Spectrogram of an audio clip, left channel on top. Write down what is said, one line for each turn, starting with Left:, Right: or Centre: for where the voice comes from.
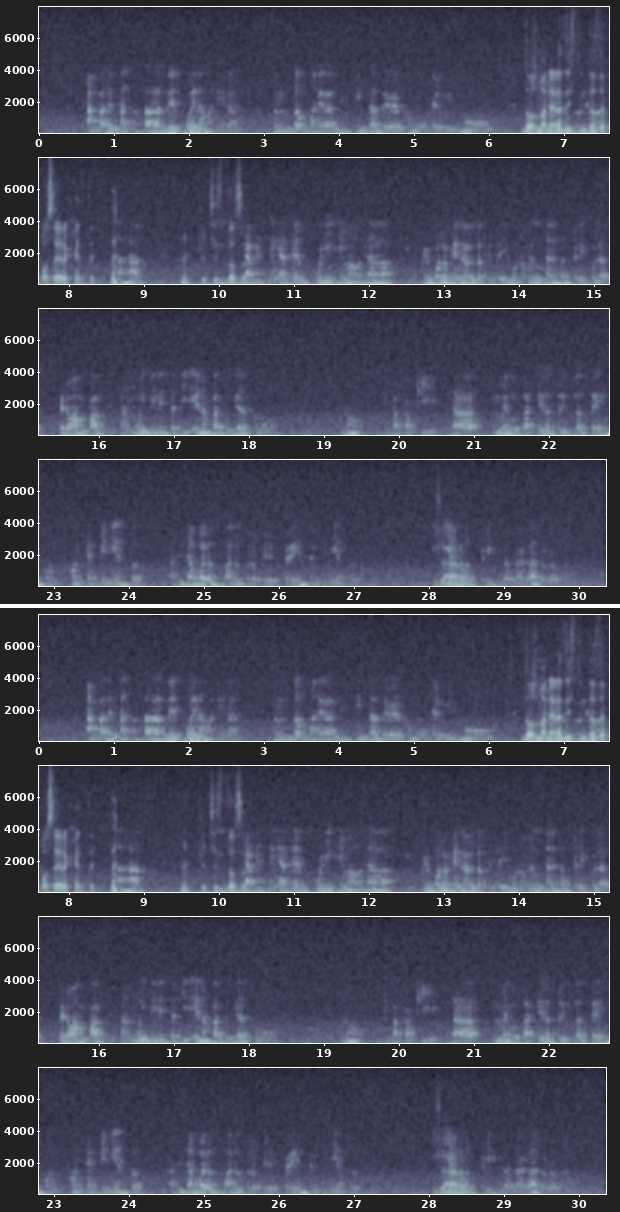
Left: Ambas están contadas de buena manera. Son dos maneras distintas de ver como el mismo,
Right: Dos maneras
Left: el mismo
Right: distintas
Left: problema.
Right: de poseer gente.
Left: Ajá.
Right: <laughs> Qué chistoso.
Left: Y, y también se me hace buenísima. O sea, y- que por lo general lo que te digo, no me gustan esas películas, pero ambas están muy bien hechas y en ambas tú quedas como, no, ¿qué pasó aquí? O sea, me gusta que las películas te dejen con, con sentimientos, así sean buenos o malos, pero que te dejen sentimientos. Y
Right: Claro.
Left: esas dos películas, la verdad, lo logran.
